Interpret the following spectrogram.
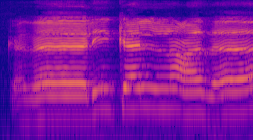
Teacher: ذال پر کھڑا زبر ہے، کھڑے زبر کو ایک الف کے مقدار کھینچ کر پڑھتے ہیں۔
